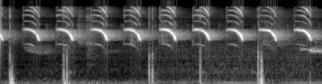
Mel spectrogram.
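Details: Bar-winged prinia singing vigorously with sharp notes: a rapid series of high, piercing, downslurred whistles repeated about three times a second, each preceded by a dull clicking thump, over a quiet background.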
